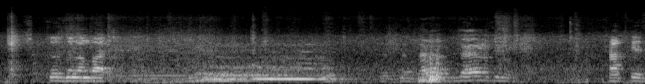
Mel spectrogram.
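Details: Farm cattle kept for milk give a low, droning moo in the middle of the clip, between sharp knocks and clatter, with music and noisy surroundings.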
